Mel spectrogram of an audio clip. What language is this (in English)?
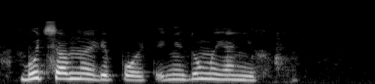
Russian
